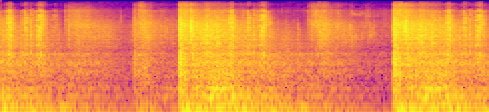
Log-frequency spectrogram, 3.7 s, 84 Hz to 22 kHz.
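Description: Gunfire in the shooter game Neighborhood War, with an enemy firing on the player near a SPAS-12 shotgun: a dense, continuous crackle of shots with two abrupt, louder blasts landing about a second and a half apart, close and heavy.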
